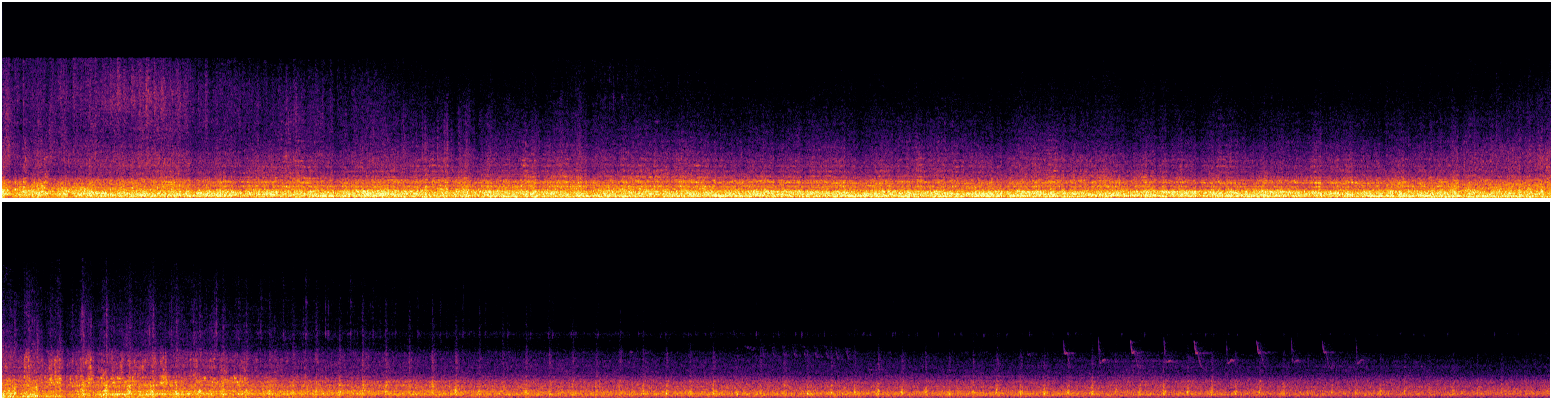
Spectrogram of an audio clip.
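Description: Steam-hauled passenger train passing close by at speed, its coaches clattering over the rail joints. The noise is loud and steady for about sixteen seconds while the coaches go by, then drops and fades as the train draws away.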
